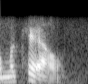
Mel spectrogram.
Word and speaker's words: Mykal: M-Y-K-A-L. Mikkel.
